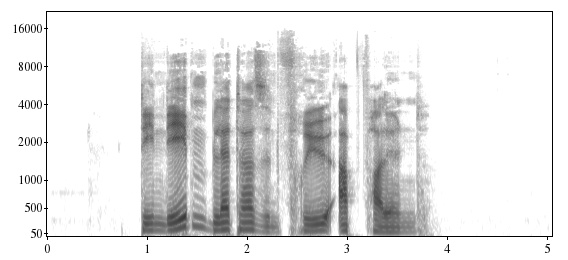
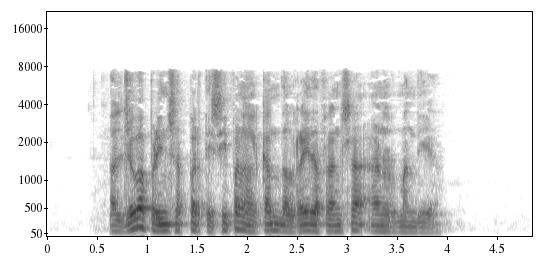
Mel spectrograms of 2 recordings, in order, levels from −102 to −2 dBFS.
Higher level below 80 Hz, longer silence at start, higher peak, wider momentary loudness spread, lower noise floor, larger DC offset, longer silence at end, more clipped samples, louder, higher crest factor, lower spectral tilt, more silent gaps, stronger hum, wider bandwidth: about the same, -68 dBFS vs -68 dBFS; first, 0.95 s vs 0.65 s; first, -12 dBFS vs -18 dBFS; about the same, 13 LU vs 13 LU; about the same, under -90 dBFS vs under -90 dBFS; neither; first, 1.35 s vs 0.95 s; neither; first, -34 LUFS vs -37 LUFS; about the same, 24 dB vs 20 dB; about the same, -4.5 dB/octave vs -4.5 dB/octave; neither; neither; first, 14.5 kHz vs 7.6 kHz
